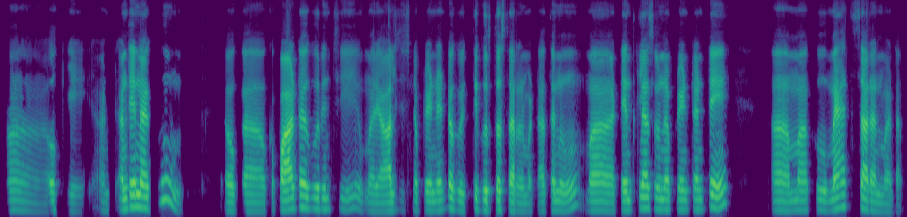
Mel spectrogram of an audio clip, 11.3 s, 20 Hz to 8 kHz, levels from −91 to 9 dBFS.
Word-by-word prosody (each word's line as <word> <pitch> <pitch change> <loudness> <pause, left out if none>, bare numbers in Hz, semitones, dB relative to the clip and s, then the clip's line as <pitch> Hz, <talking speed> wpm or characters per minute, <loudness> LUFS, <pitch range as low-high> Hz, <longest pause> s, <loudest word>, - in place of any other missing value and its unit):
ఆ! - - -4 0.5
ఓకే. 120 -2 -15 0.3
అంట్ 120 -1 -15
అంటే 150 +4 +4
నాకు 225 - +1 0.9
ఒక 115 - -8 0.3
ఒక - - -17
పాట 135 +2 +9 0.2
గురించి 145 0 -6 0.3
మరి 115 -1 -3
ఆలోచించినప్పుడేంటంటే, 125 +2 -2
ఒక 130 - -11
వ్యక్తి 140 - -6
గుర్తొస్తారన్నమాట. 125 -4 0
అతను 125 -1 -2 0.3
మా 125 - +4 0.3
10థ్ 150 +4 +2
ఉన్నప్పుడేంటంటే, 135 +3 0 0.7
ఆ 130 - +3 0.2
మాకు 130 +1 -3 0.2
మ్యాథ్స్ 170 +3 +3
సారనమాట. 115 -6 +2
130 Hz, 115 wpm, -22 LUFS, 120-140 Hz, 0.9 s, పాట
